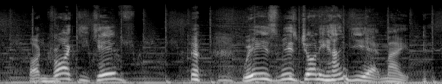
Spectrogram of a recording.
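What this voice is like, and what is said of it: Exaggerated Australian accent. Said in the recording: “exaggerated Aussie accent compared to like Steve Irwin”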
